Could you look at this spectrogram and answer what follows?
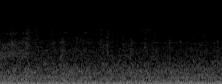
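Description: A train in Farming Simulator 22 rumbles steadily along with a dense, continuous rolling roar and faint rattling, constant in loudness throughout.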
